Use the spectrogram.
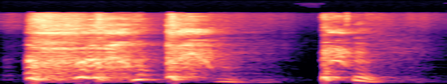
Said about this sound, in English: My cough has nothing to do with COVID. I have allergies from the seasons changing. And it's rested in my chest.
